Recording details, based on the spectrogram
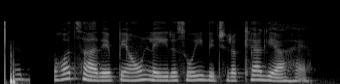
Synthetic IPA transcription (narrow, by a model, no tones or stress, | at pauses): ɛ | bɔɦɔt̪saːɾepjaːʊnləiɾəsoːiʋɪt͡ʃɾɐkʰːjaɡɐjaːɦɛ̰ː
